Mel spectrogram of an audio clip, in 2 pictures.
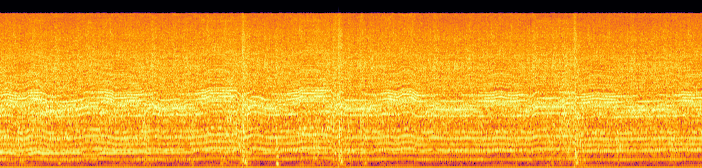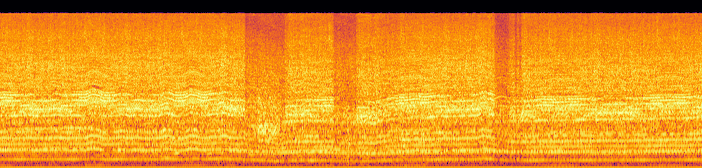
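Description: A car engine hums steadily at high speed, shifting pitch slightly.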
